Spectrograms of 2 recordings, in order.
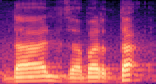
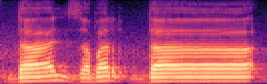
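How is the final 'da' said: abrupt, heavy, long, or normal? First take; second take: abrupt; long. First: The final vowel is cut off with a jerk. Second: The final vowel is drawn out long. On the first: "बाज़ लोग झटका देते हैं, ये भी गलत है" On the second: "लंबा किस तरह पढ़ते हैं लोग ... ये गलत है"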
